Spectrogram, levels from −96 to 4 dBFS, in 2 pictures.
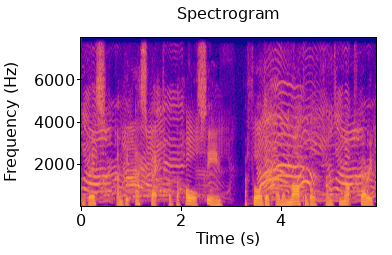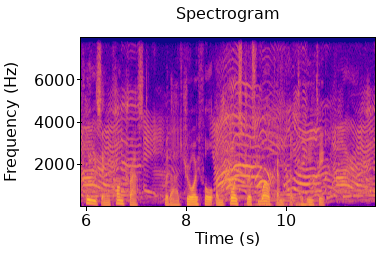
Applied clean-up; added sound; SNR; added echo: none; Crowd / Cheering; 3 dB; none.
